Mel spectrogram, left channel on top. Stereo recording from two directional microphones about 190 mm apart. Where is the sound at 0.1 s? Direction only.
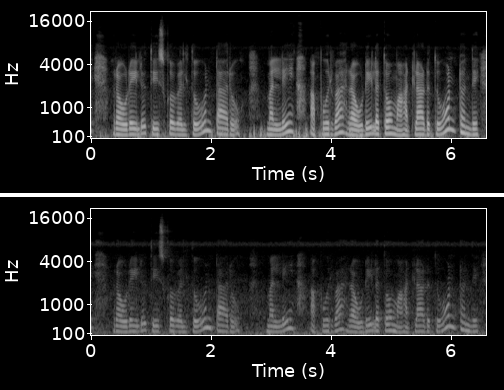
40° left (ahead or behind).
